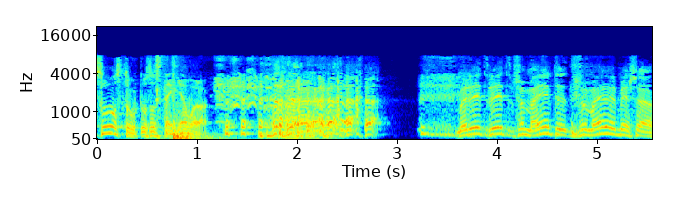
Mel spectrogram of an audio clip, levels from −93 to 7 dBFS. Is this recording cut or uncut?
cut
